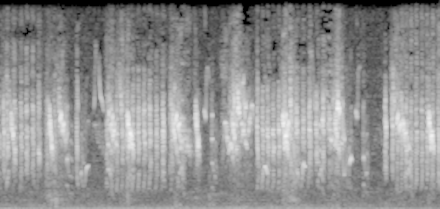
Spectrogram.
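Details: Sparrow flock call, played to lure birds into traps: rapid, twittering chirp bunches about every half second, sharp and high, over a quiet low hum.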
